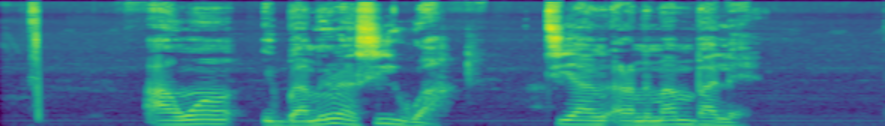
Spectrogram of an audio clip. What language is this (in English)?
Yoruba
